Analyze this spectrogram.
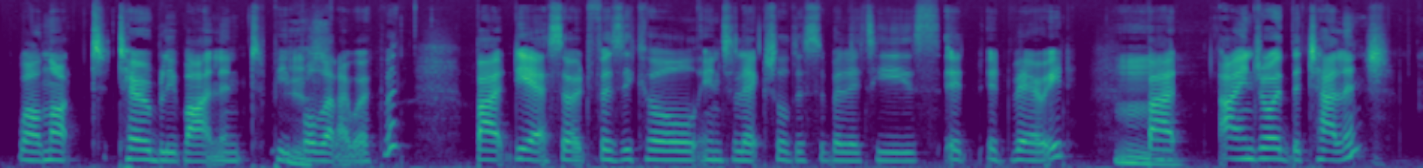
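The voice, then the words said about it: South African accent. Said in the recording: “We can hear by the accent that you're from South Africa.”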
